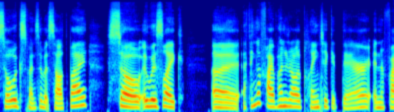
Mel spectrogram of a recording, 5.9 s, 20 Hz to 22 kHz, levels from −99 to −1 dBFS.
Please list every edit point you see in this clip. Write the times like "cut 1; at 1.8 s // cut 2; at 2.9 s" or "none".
none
